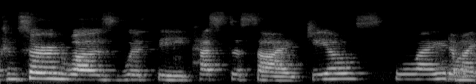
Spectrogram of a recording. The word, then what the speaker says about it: glyphosate: um uh the concern was with the pesticide geos light am i saying it right glyphosate glyphosate yes there you go um and um i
